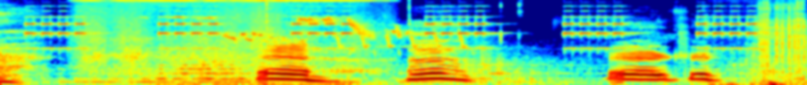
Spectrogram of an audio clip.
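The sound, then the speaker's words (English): An alarm clock repeats short, high, bird-like chirping beeps in steady bursts, while a voice makes a few drawn-out vocal sounds over it. “get the alarm.”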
